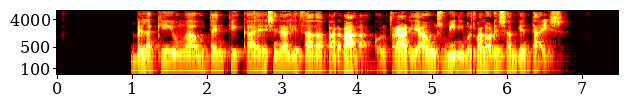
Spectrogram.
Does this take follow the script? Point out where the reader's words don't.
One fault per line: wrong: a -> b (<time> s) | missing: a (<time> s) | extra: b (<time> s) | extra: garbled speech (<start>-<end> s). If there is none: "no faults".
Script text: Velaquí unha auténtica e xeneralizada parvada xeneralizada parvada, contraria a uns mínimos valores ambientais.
missing: xeneralizada parvada (4.1 s)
